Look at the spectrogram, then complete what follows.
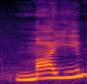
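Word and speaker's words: מים: Mayim, again, emphasis on the first syllable, water.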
